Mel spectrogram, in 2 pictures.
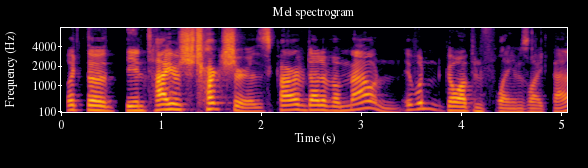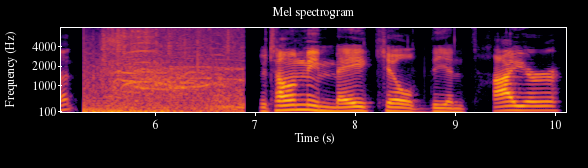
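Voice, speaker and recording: A man's voice: fairly high pitch, noisy background. A man giving a casual, mocking reaction commentary, profane and incredulous in his delivery. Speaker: reaction show host.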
